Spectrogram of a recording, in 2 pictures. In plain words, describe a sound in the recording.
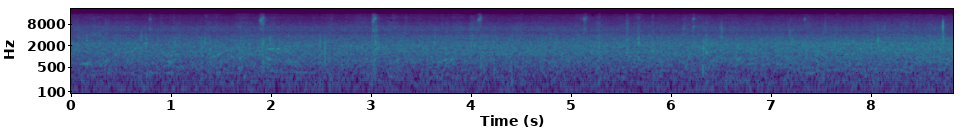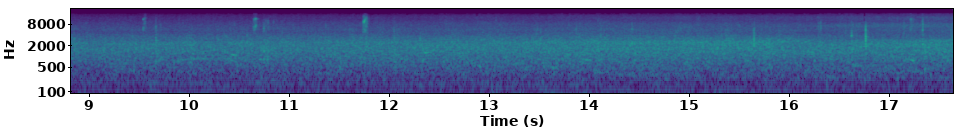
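A shallow stream rushes and babbles over stones nearby.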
